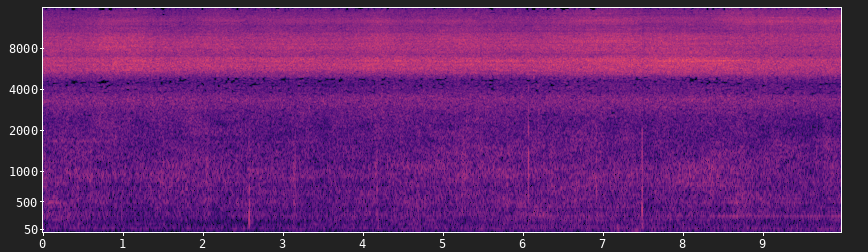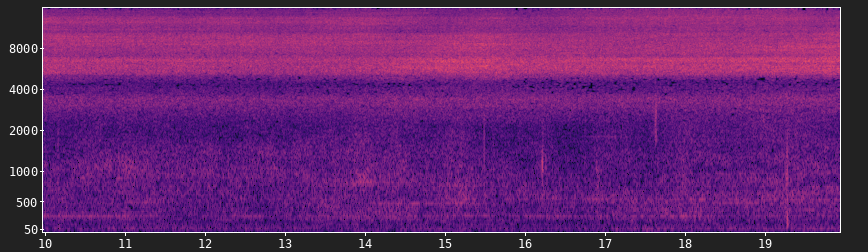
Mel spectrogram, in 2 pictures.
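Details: Cicadas singing among olive trees on a mountain hike in the lower Sierra Llana beside a town, during a very hot week on a cloudy day; a steady, high, hissing drone runs throughout, with occasional faint clicks and footsteps.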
